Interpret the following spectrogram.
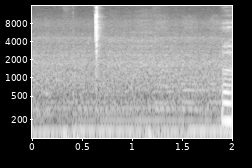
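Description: A steady low background hum, with a single short click just over half a second in.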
